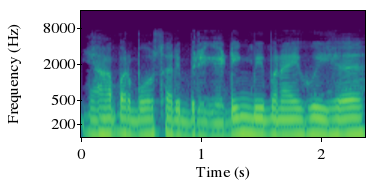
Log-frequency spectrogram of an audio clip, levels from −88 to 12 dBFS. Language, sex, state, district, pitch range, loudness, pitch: Hindi, male, Jharkhand, Palamu, 120-125 Hz, -14 LUFS, 120 Hz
